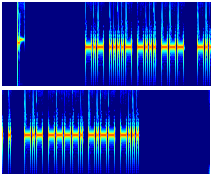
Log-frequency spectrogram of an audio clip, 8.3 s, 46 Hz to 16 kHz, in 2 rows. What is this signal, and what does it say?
Morse code, heard as a keyed tone, about 30 wpm, 700 Hz. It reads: K4BO DE K9YB
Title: USA Callsign DE Callsign - 4 Characters - 30wpm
